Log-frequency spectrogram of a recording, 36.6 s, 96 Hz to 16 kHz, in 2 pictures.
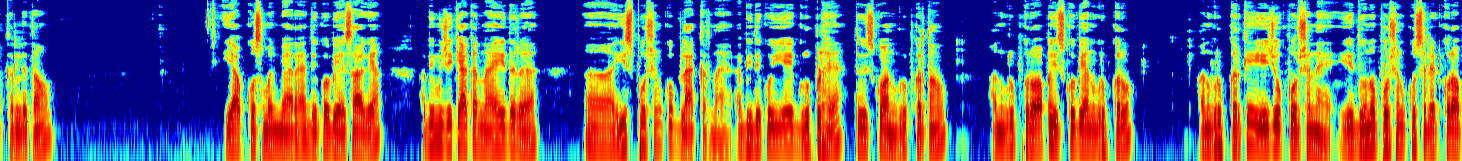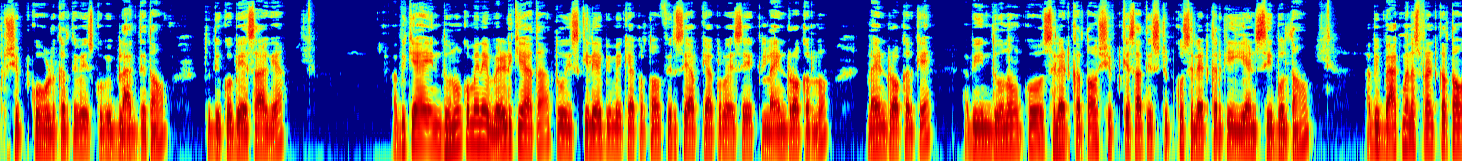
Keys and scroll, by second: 12.1 ctrl+u, 14.9 ctrl+u, 33.5 e, 33.9 c.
